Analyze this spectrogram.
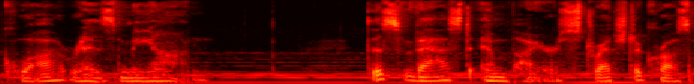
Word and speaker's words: Khwarezmian: The primary target in the West was the powerful Khwarezmian Empire, pronounced Khwarezmian.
